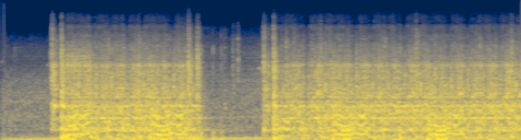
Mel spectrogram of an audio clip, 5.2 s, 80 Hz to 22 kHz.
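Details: 1975 Chevy squarebody stepside with non-running Isuzu 6BB1 six-cylinder diesel, front five injector lines loosened for bleeding: starter churns in uneven bursts, never catches; air in fuel lines starving injectors, some lines now spurting fuel.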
